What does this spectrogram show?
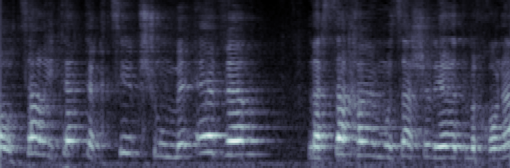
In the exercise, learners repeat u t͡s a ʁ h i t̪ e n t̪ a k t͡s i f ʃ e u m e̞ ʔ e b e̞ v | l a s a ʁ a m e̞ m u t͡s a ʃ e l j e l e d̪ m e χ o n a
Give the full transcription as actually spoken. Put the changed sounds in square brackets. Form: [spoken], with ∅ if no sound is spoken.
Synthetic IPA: [o] t͡s a ʁ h i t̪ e n t̪ a k t͡s i [v] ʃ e u m e̞ ʔ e [v] e̞ [ʁ] | l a s a [χ] a m e̞ m u t͡s a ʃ e l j e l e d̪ m e χ o n a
